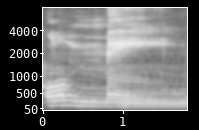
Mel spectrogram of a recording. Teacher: O e ele é nasalizado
